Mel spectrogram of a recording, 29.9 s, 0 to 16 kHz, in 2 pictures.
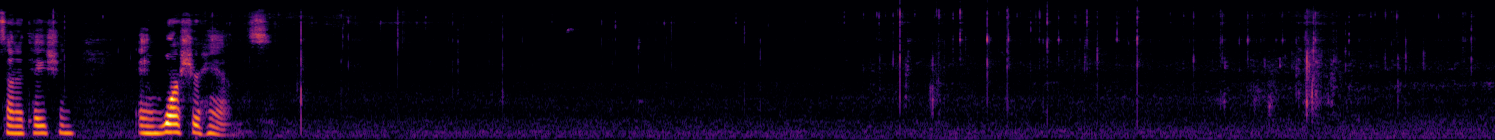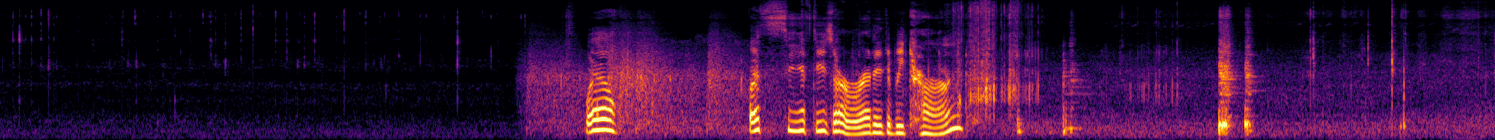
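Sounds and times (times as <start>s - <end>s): fat crackling and popping on grill: 0.0s - 29.9s.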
